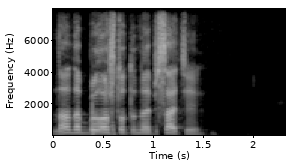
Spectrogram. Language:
Russian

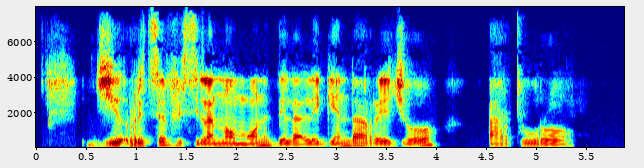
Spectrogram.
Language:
Esperanto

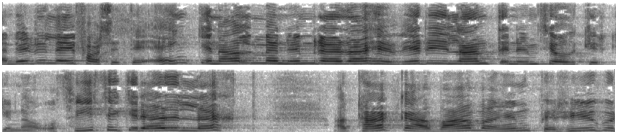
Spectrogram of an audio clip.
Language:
Icelandic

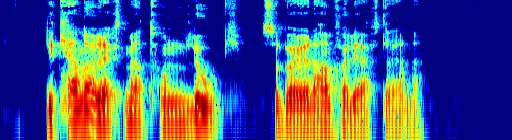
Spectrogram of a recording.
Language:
Swedish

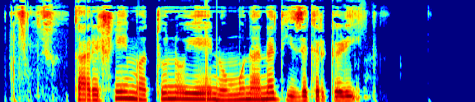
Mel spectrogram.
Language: Pashto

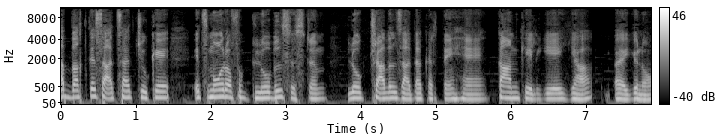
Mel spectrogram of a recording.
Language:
Hindi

